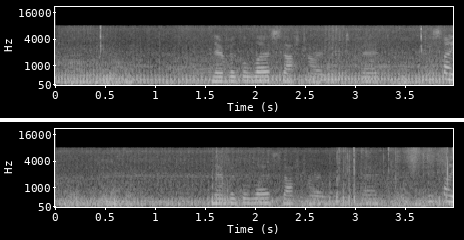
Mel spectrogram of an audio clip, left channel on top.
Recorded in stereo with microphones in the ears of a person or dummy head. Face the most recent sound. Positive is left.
turn(degrees=35)  # may be behind; listen again after turning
